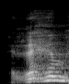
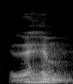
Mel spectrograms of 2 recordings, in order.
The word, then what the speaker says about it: رحم: ہے، وزن نہیں ہے۔ رحم ہے، رحم نہیں ہے۔ یہاں بھی یہ وہی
